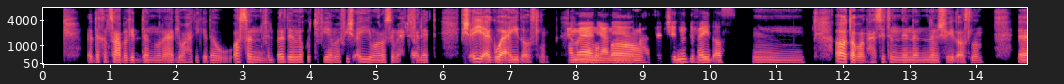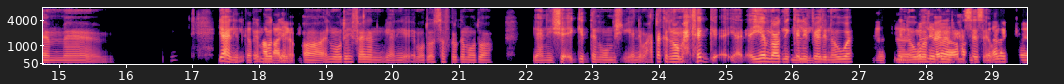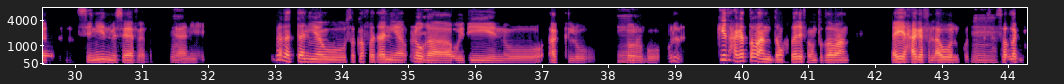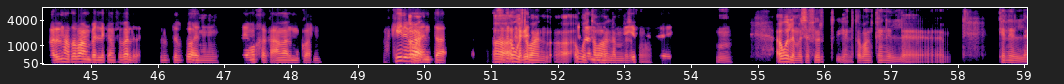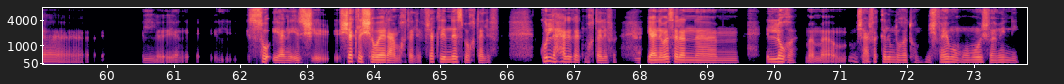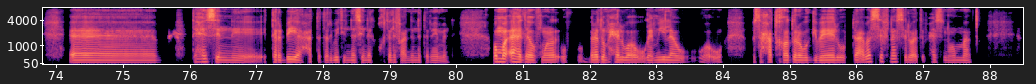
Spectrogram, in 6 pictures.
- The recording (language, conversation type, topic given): Arabic, podcast, إزاي الهجرة بتغيّر هويتك؟
- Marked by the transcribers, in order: unintelligible speech; other background noise; laughing while speaking: "محتاج"; unintelligible speech; unintelligible speech; tapping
